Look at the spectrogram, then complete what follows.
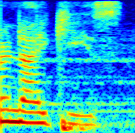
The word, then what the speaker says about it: NIKKE: have been so good just added the extra K but still pronounced it Nike yeah like honestly like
